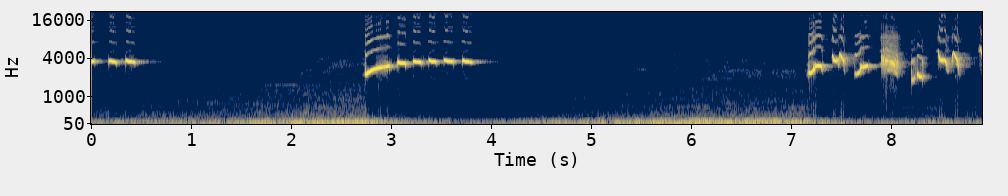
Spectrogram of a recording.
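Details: Orange-headed thrush singing as a morning and evening lure for kept birds: a single whistled note, then an upward sweep with a run of clipped notes, and after a pause a varied, warbling phrase of looping notes.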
